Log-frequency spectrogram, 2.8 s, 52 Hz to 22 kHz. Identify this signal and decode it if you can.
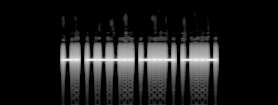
Morse code, heard as a keyed tone, about 42 wpm, 700 Hz. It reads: N8XX
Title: Call Signs - 40wpm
